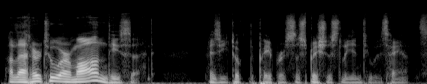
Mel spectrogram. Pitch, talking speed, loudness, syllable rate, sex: 100 Hz, 210 wpm, -19 LUFS, 6.6 syllables/s, male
